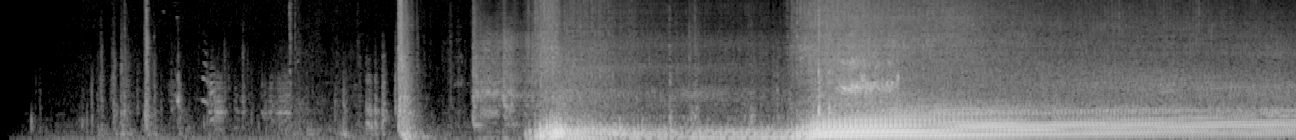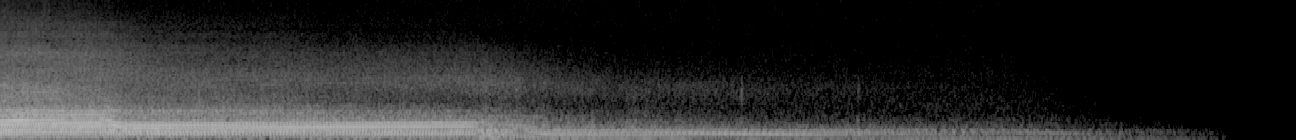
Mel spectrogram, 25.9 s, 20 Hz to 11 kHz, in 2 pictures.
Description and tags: Henkilöauto, lähtö, ulko / A car, door, start, pulling away with tyres screeching, exterior, Dodge Charger 471 V8
Dodge Charger 471 V8. Ovi, käynnistys, lähtö renkaat ulvoen, etääntyy. Ulko.
Paikka/Place: Suomi / Finland / Vihti
Aika/Date: 09.09.1979
Auto, Finland, Renkaat, Autot, Yle, Soundfx, Cars, Autoilu, Start, Tyres, Screech, Suomi, Exterior, Tehosteet, Car, Finnish-Broadcasting-Company, Field-Recording, Yleisradio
